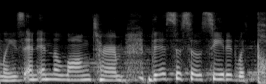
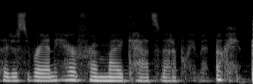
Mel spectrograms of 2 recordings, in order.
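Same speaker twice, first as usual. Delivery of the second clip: winded, whispered and soft; hushed, out of breath from running; breathless whisper; 4 semitones lower, 5 dB quieter than usual. Real, not acted. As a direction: gasp it out after running here. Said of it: "I'm a little out of breath".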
